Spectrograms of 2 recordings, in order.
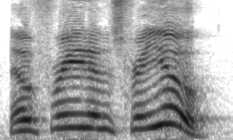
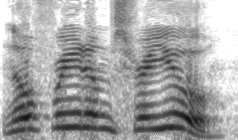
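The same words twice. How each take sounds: First: A high, loud taunting decree; mocking president. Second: High, loud, put-on sneering decree; mocking tyrant voice. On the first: Mocking the New Zealand president denying freedoms, taunting. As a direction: taunt like a gleeful tyrant. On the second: Mocking the president again in a put-on voice, sneering. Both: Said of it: "president of New Zealand saying that flat out".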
